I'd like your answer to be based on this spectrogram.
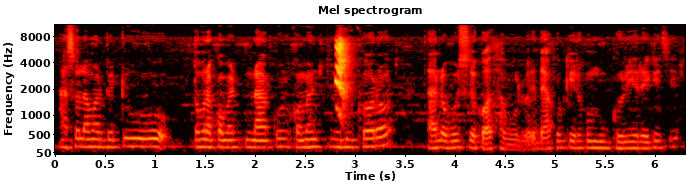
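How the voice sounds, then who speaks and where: A woman's voice: little pitch movement, fast talker. Woman, pet vlogger, sore throat, coaxing baby talk, noisy home phone recording. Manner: coaxing baby talk to her parrot, rising high. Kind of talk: casual chat to viewers. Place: home kitchen. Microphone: phone camera.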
